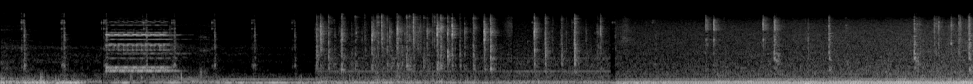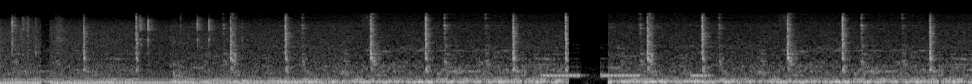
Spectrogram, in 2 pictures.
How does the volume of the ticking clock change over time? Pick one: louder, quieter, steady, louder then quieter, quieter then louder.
louder.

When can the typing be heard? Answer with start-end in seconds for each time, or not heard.
3.1-13.2.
